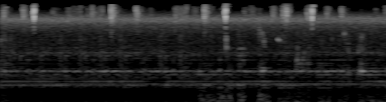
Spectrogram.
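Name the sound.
running water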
